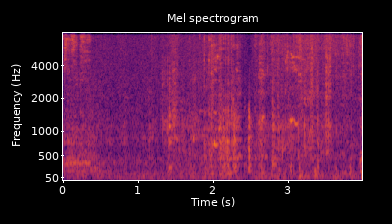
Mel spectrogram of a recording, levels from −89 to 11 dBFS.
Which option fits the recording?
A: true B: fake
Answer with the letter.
A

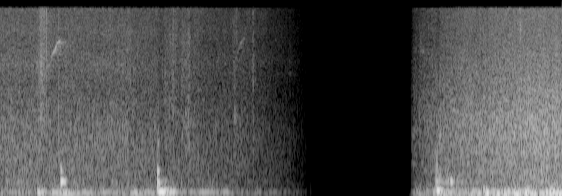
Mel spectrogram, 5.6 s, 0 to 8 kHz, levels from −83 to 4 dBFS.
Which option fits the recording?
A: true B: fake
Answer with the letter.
A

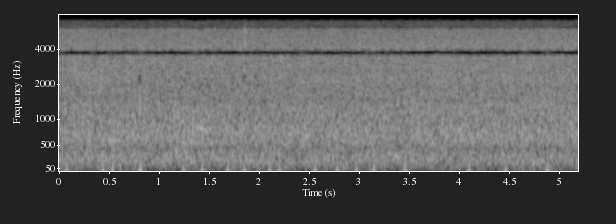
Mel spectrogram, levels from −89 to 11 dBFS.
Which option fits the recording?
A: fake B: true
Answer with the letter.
B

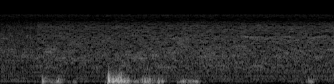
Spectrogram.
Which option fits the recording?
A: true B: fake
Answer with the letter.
A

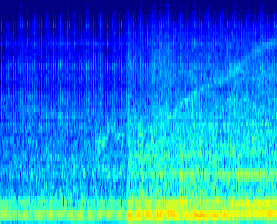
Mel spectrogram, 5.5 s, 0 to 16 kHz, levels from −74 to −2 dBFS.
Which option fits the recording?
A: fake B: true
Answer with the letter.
B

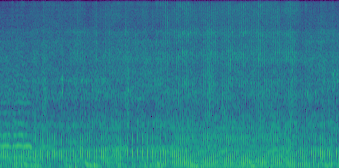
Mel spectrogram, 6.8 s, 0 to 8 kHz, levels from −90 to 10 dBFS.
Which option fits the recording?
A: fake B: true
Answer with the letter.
A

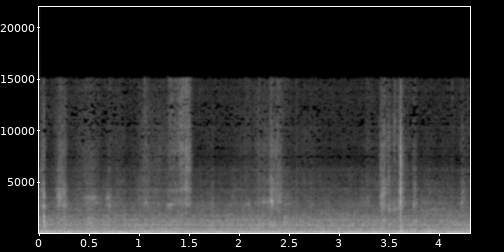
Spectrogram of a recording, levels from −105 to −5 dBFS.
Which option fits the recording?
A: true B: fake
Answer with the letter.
B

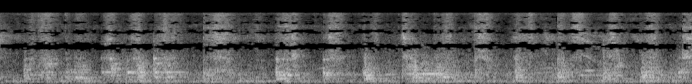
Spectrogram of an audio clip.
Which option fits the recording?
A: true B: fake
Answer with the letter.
A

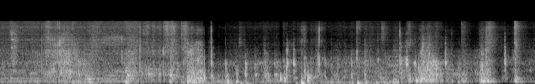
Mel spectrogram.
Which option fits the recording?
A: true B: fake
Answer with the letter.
B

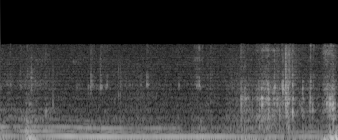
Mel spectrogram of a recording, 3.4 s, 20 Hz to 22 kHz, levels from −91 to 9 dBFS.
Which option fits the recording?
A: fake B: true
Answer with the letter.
B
